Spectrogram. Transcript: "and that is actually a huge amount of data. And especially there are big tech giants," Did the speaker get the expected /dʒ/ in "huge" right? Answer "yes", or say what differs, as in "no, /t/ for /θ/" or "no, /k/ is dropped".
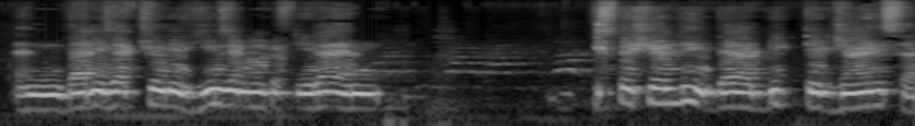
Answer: no, /z/ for /dʒ/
